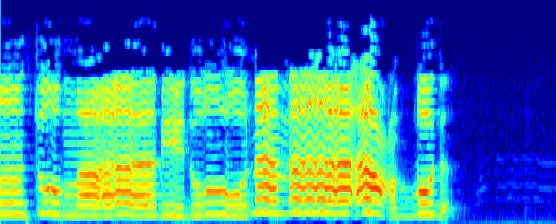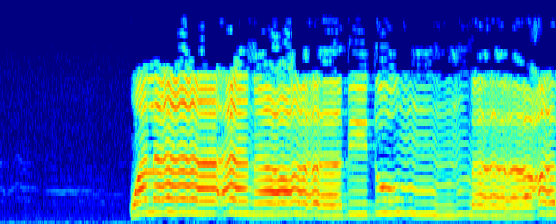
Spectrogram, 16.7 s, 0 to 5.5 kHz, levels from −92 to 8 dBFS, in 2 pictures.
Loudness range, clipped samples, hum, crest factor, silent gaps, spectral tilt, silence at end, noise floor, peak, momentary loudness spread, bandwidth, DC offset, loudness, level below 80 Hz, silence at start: 8 LU; under 0.1%; none; 16 dB; none; -4 dB/octave; 0 s; -67 dBFS; 0 dBFS; 17 LU; 5 kHz; under 0.1%; -13 LUFS; -68 dBFS; 0 s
